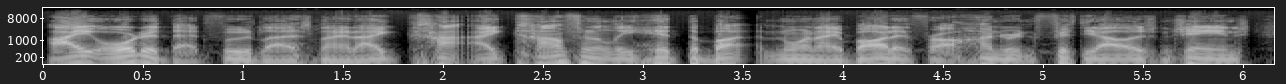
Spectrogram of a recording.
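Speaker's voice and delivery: ordinary talk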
